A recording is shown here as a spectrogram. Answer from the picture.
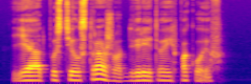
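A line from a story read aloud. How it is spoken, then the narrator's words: Weary king. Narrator (Russian): сказал король, устало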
